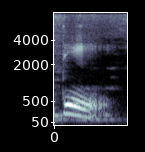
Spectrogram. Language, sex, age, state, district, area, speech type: Dogri, female, 30-45, Jammu and Kashmir, Jammu, urban, read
